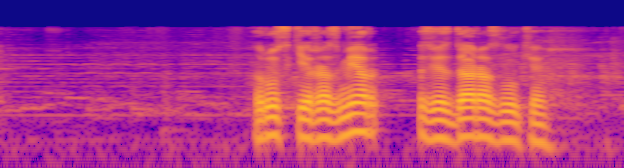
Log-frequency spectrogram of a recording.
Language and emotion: Russian, neutral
